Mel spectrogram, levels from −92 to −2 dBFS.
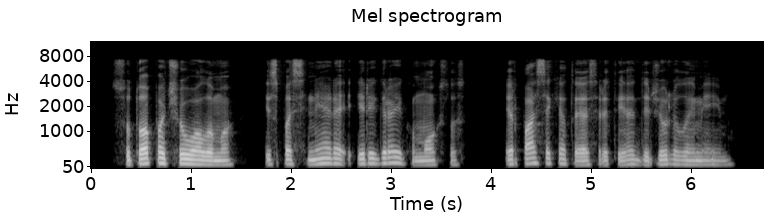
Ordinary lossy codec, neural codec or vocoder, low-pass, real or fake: AAC, 64 kbps; none; 7.2 kHz; real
